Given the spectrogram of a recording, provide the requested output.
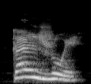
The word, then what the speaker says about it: Karlsruhe: Huber Karlsruhe, no sé cuál sea la pronunciación correcta. – Karlsruhe. – Karlsruhe.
